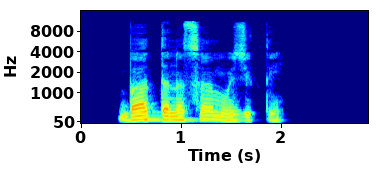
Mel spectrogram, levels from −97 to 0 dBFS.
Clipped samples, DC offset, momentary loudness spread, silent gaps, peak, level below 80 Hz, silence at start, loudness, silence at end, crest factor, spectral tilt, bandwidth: under 0.1%; under 0.1%; 16 LU; none; -16 dBFS; -66 dBFS; 0.4 s; -32 LUFS; 0.85 s; 18 dB; -7 dB/octave; 11.5 kHz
